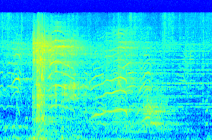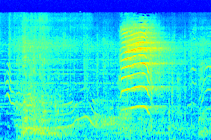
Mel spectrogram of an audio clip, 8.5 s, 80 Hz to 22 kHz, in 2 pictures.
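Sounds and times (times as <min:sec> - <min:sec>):
hyenas whooping and yelping while fighting: 0:00.0 - 0:08.4
lion roaring and snarling while fighting hyenas: 0:00.6 - 0:03.5, 0:04.5 - 0:06.6.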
